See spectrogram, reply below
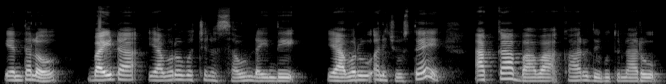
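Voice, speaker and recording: A woman's voice: medium pitch, measured pace. Woman narrating a first-person story.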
